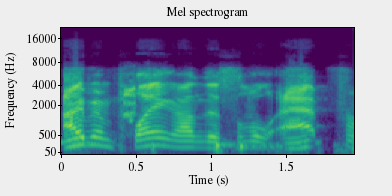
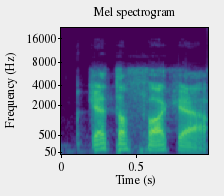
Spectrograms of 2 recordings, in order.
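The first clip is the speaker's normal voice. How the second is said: mock sweet gentle voice, lower pitch; 4 semitones lower than usual. Imitating the reply to a plan to take the kid away: imitating a loving, gentle tone. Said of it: "in the most loving, gentle way possible".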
